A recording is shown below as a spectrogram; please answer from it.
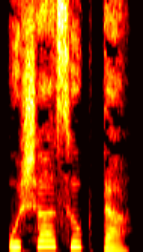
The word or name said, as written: ಉಷಾಸೂಕ್ತ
